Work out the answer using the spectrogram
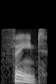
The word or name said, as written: feint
